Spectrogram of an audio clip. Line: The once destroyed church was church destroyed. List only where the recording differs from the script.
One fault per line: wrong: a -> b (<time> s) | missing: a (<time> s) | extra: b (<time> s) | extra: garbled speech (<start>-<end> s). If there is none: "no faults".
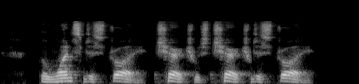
no faults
